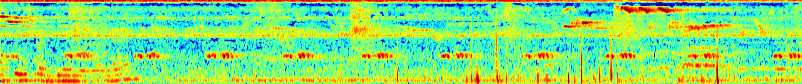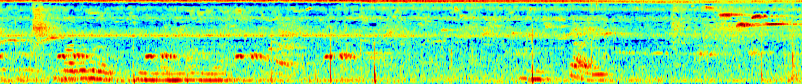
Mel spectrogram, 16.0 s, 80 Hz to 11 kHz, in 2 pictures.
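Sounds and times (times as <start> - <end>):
high bird chirps: 0.0 - 16.0
high insect whine: 0.0 - 16.0.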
